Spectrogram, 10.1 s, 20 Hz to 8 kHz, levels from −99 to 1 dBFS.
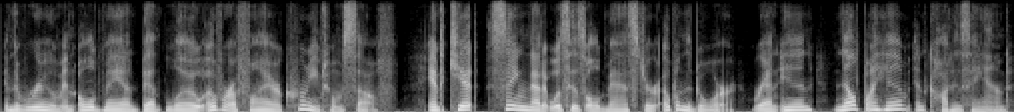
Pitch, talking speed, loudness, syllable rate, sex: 185 Hz, 205 wpm, -20 LUFS, 4.4 syllables/s, female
